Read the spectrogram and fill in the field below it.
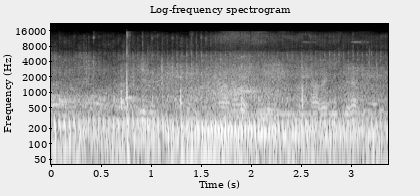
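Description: A motorcycle engine rumbles as it rides past close by.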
